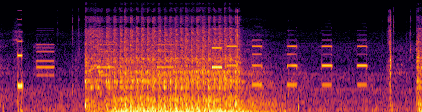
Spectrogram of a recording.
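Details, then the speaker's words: Rebuilt Pontiac GTO after fuel hose leak repair: chimes, then about three seconds of steady even cranking that never fires; no fuel pressure though pump heard, leak traced to faulty fitting, not hose. "don't start no fuel pressure H I heard the pump so it wasn't the holes it was the fitting the whole time"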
